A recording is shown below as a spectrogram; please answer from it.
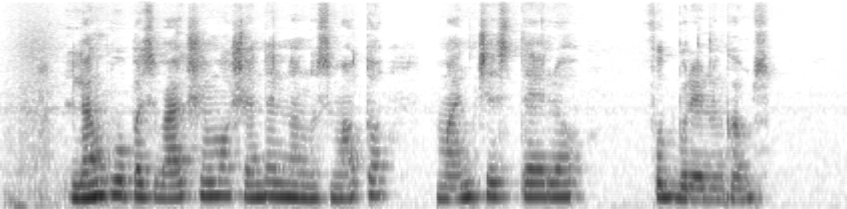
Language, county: Lithuanian, Vilnius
